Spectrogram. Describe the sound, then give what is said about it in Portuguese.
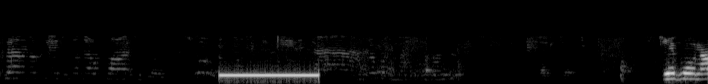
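Single steady telephone line tone after a dropped phone call, a flat mid-pitched beep lasting about a second, set between stretches of speech with voices before and after it. “a ligação caiu, tá me ouvindo bem?”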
